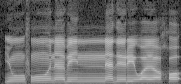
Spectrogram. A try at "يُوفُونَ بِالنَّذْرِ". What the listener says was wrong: ما تقلقلش الذال يا سيد.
